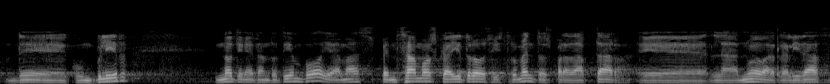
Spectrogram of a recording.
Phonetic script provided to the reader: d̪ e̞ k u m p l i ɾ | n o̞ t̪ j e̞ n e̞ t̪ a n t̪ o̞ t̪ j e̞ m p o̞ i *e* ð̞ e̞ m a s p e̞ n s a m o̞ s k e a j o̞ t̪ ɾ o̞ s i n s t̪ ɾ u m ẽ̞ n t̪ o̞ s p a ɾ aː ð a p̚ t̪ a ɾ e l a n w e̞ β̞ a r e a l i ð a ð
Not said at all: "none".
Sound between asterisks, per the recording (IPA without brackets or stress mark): a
